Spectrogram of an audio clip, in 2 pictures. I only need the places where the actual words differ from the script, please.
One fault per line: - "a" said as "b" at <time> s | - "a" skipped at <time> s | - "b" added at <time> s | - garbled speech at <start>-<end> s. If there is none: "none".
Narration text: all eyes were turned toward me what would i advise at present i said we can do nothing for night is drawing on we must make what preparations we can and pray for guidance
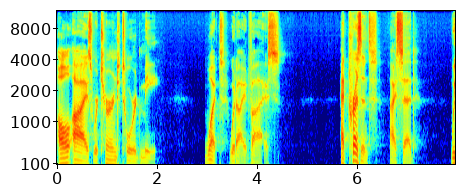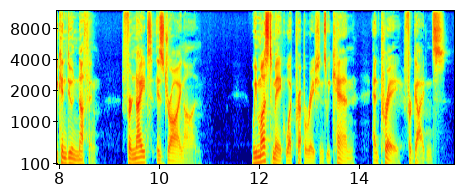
none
